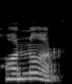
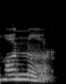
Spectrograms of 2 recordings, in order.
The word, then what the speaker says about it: honor: Tapi bacanya bukan hour sama kayak honor dia cara bacanya bukan honor tapi Honor makanya itu kita nggak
